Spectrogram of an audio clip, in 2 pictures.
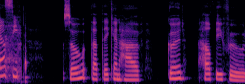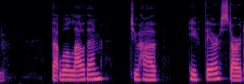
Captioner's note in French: applaudissements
